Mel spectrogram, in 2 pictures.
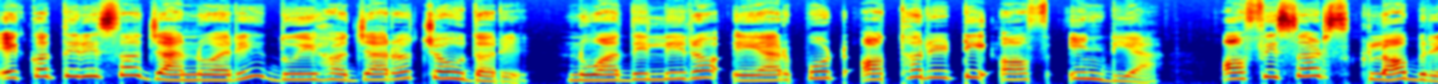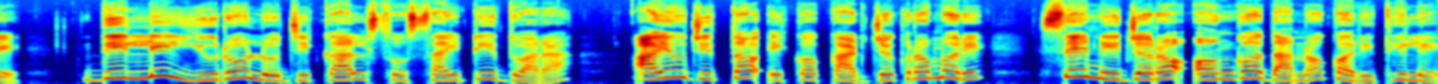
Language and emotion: Odia, neutral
